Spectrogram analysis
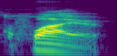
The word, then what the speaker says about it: choir: word it means choir it's pronounced choir yes like required same thing like require but um that's funny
